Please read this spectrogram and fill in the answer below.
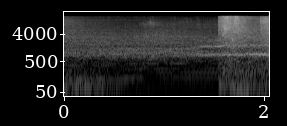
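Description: Action-trailer sound mix: a steady noisy rush over low sustained music notes, then a sudden louder hit about a second and a half in, followed by a held higher tone.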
